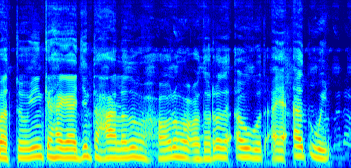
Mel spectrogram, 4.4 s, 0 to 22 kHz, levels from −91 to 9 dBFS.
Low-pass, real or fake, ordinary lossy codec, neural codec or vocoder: none; real; none; none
